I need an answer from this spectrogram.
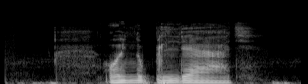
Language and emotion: Russian, angry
